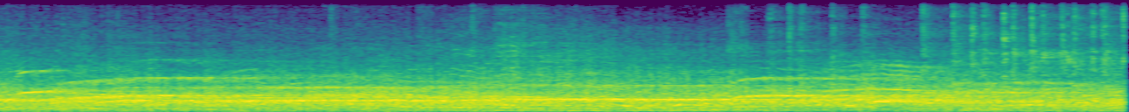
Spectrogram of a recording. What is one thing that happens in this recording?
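A crowd of riders screams loudly and continuously.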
